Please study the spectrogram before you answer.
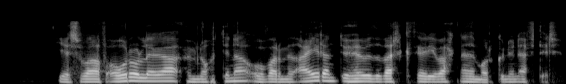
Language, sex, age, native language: Icelandic, male, 40-49, Icelandic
